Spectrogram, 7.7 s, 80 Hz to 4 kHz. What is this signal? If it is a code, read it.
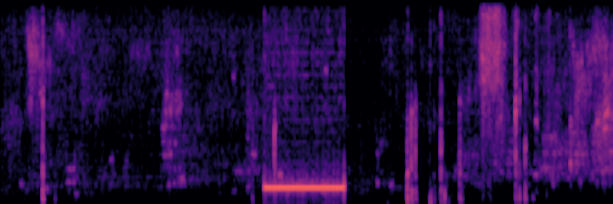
Ringback tone (Europe, 425 Hz), with speech.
